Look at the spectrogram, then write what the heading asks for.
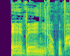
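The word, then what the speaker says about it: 에벤이라고 (אבן): 그리고 히브리어로 돌이라고 하는 단어는 에벤이라고 발음을 해요.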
